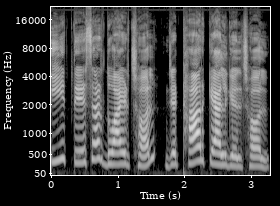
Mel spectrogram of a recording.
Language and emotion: Maithili, neutral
